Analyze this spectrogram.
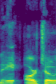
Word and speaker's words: Artaud: And Artaud is spelled A-R-T-A-U-D.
